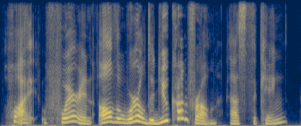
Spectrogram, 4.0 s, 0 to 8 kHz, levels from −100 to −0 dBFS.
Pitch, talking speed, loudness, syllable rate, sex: 250 Hz, 195 wpm, -18 LUFS, 5.3 syllables/s, female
